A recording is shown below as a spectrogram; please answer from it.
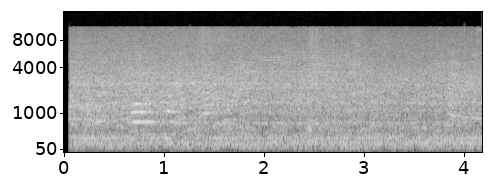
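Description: Indoor aquarium hall ambience: a steady low rumble with indistinct voices of visitors chattering in the background.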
